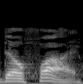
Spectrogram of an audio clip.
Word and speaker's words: Delphi: According to Greek mythology, under the oracles of Delphi, some pronounce it Delphi with an I, but the oracles of Delphi, that Apollos and Delphi once went to war.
